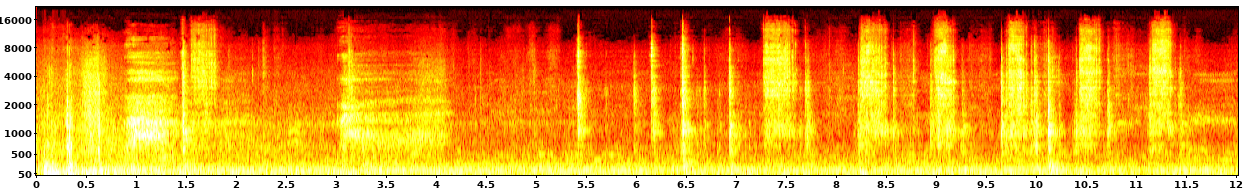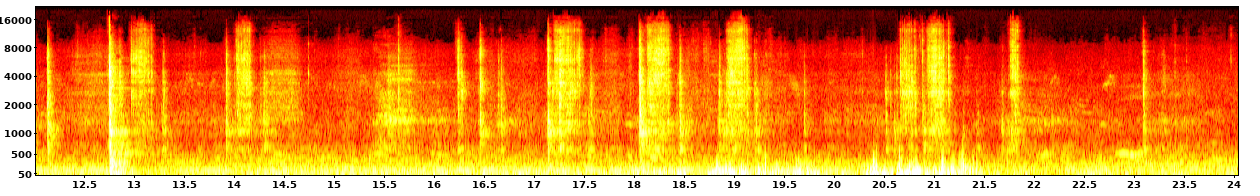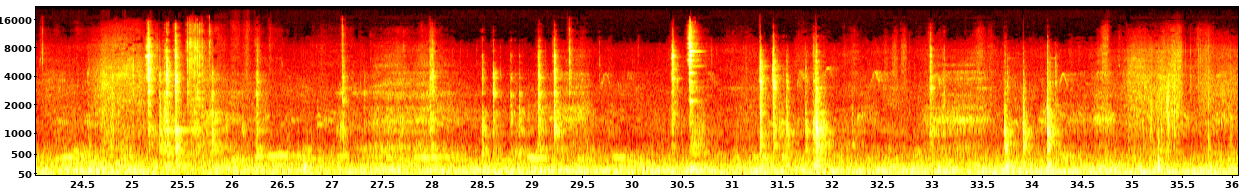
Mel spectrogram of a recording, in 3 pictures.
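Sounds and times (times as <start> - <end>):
steady low hum: 0.0 - 36.0
ratchet tool clicking: 6.1 - 11.5.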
